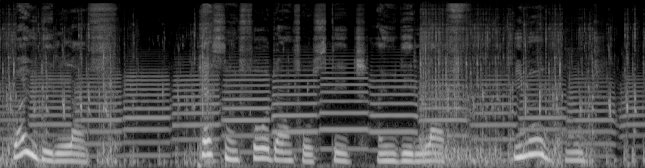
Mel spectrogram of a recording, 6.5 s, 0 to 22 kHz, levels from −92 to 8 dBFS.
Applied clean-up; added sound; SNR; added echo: none; Gurgling + Trumpet; 12 dB; none.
